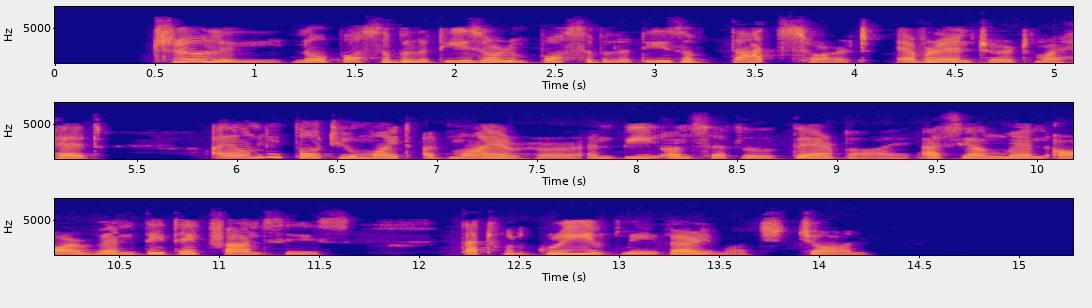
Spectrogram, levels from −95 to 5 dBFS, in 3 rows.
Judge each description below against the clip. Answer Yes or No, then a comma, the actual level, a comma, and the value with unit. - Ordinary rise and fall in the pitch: Yes, average, 4.6 semitones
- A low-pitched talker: No, high, 200 Hz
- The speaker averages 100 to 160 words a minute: Yes, average, 150 wpm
